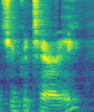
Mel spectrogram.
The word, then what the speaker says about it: Cinque Terre: Yeah, so, I mean, one of the reasons that we've got a car is to do some hiking in Cinque Terre.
